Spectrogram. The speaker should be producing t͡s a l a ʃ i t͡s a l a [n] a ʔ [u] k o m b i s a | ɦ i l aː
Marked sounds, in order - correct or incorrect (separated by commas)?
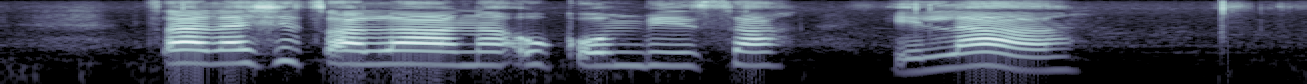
correct, correct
